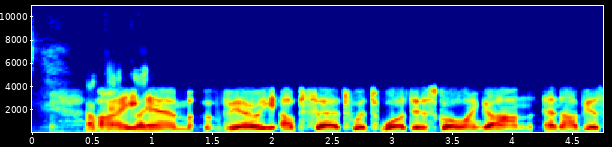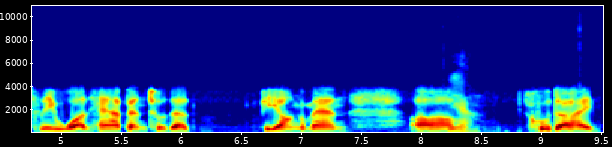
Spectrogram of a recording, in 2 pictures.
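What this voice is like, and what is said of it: Polish accent. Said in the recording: “you probably understand from my accent that I'm white. I'm immigrant to this country ... Polish, Eastern European? ... Polish. Yes, you are hearing Polish.”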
